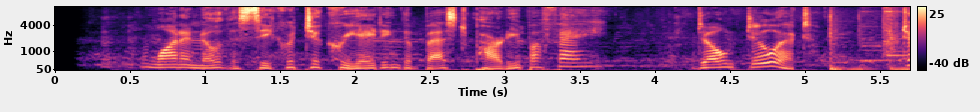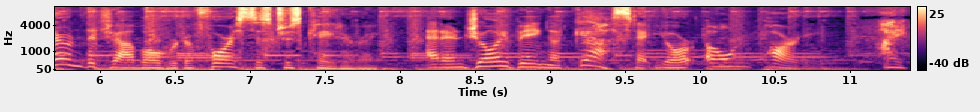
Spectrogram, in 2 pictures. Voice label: Commercial Voiceover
